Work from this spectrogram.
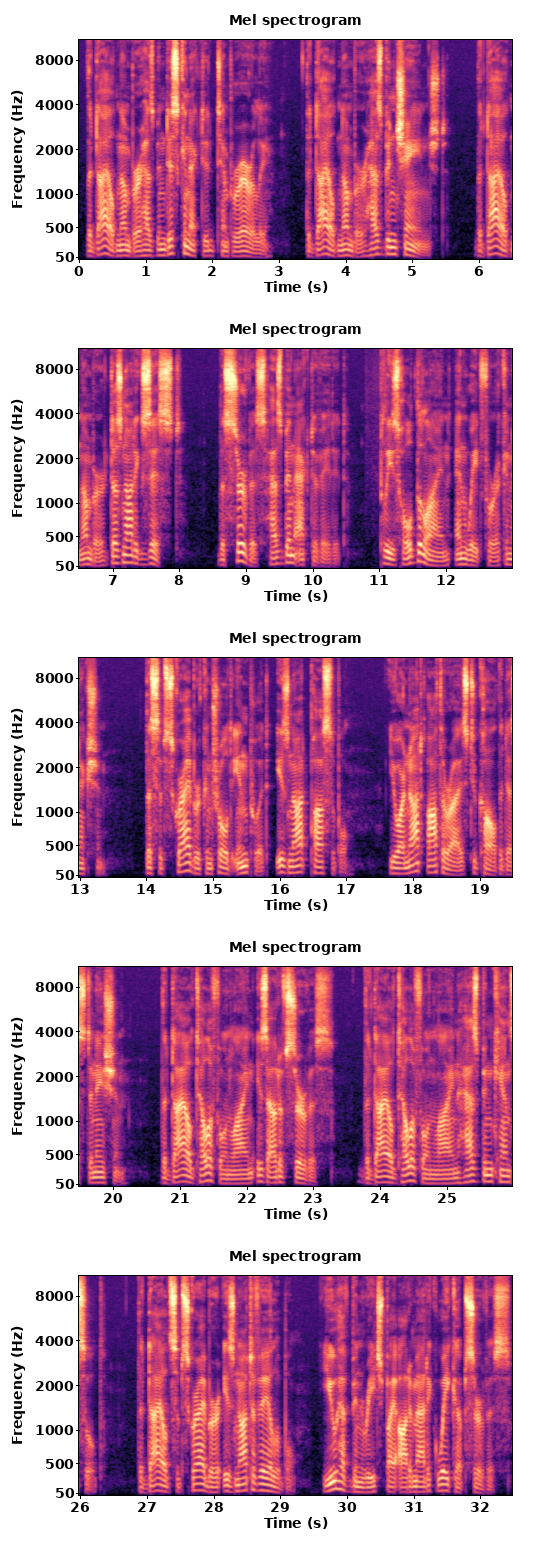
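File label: Male English IVR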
